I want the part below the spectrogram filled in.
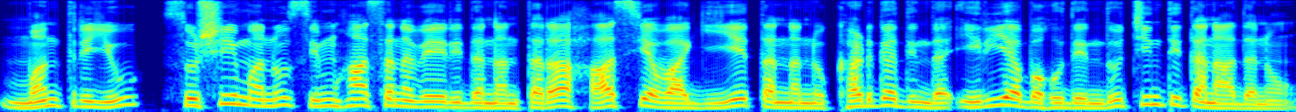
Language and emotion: Kannada, neutral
